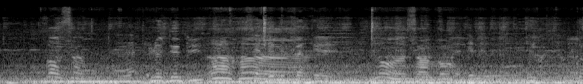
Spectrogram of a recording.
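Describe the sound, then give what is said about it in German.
Steady low road rumble from inside a moving car driving from Abidjan to Ganioa in southwestern Ivory Coast, on the way to a cocoa plantation, constant throughout, with people talking over the engine and tyre noise. “Ich bin da im Auto hingefahren, und zwar zusammen mit … und ….”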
